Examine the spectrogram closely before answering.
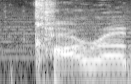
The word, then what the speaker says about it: Chara: I personally pronounce it as Chara. I think people will say Kara because it's shortened for character, but Chara just to me just sounds better.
